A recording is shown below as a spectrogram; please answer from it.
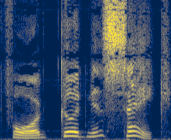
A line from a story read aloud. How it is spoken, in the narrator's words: she exclaimed on seeing the Frogman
